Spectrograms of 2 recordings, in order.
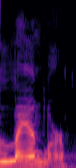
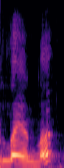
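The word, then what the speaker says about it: Ländler: that have been practicing a dance called the Landler. Thank you, Ross Halverson, the German club president, or the German club, the high school German teacher who's taught me the correct pronunciation of that, the Landler.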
